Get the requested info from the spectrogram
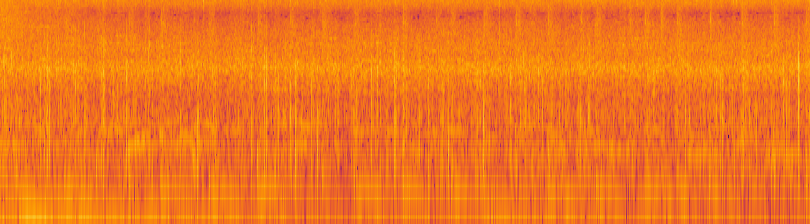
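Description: Heavy monsoon rain falling steadily on foliage and standing floodwater, a dense hiss of rain with many separate drop hits.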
